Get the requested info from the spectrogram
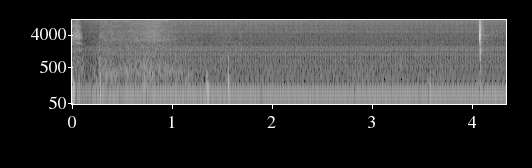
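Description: Steady electrical mains hum from the sound system, with a few faint clicks in the first two seconds.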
